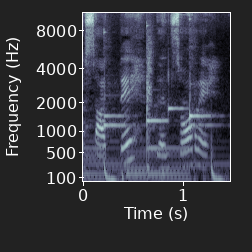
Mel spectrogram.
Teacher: bunyi depan sedang tak bulat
